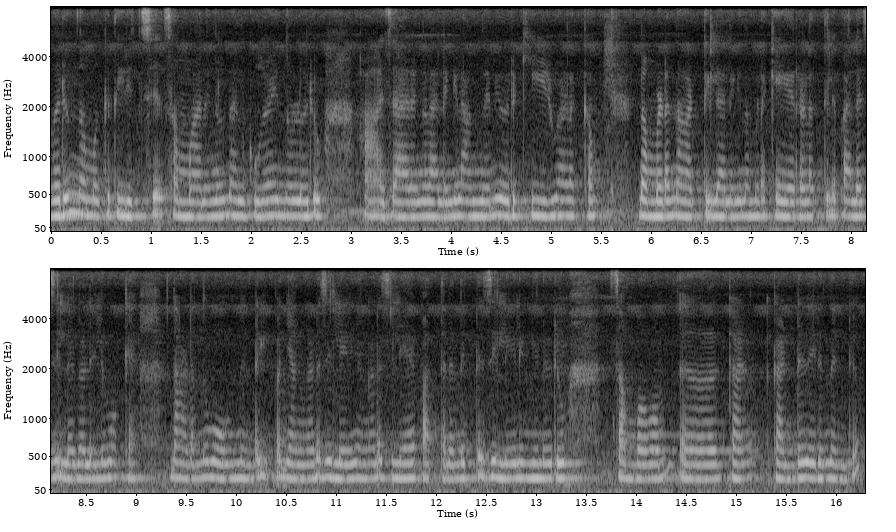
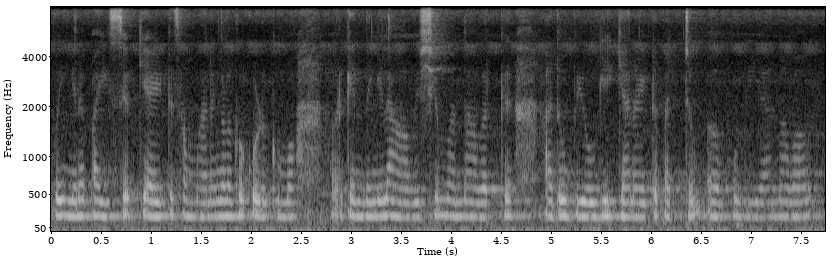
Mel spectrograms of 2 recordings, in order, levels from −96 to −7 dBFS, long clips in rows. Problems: low volume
